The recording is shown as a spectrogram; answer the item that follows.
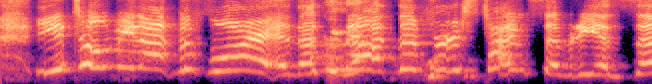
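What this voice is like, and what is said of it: Usual voice. Nothing is said of it.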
